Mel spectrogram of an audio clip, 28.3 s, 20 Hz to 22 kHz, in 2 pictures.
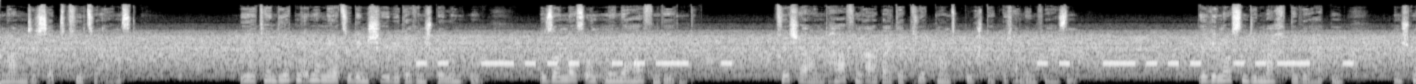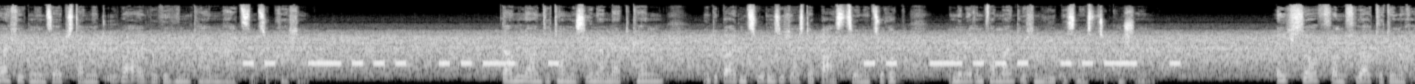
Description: Morse code, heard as a keyed tone, machine-sent, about 11 wpm, 1020 Hz, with radio hiss. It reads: IBUE IBUE IBUE IBUE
